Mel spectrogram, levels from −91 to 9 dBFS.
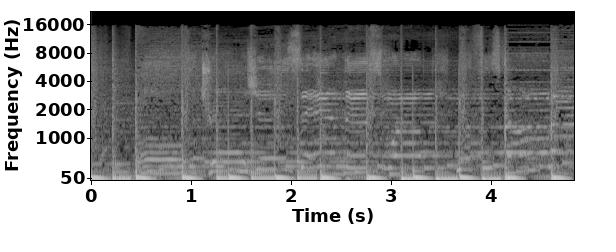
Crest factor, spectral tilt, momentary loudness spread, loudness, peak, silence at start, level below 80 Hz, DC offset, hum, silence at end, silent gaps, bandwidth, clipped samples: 14 dB; -4 dB/octave; 3 LU; -22 LUFS; -6 dBFS; 0 s; -22 dBFS; under 0.1%; none; 0 s; none; 16 kHz; under 0.1%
